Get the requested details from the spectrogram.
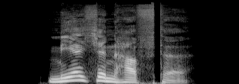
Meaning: inflection of märchenhaft: 1. strong/mixed nominative/accusative feminine singular 2. strong nominative/accusative plural 3. weak nominative all-gender singular
- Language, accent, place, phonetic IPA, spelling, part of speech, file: German, Germany, Berlin, [ˈmɛːɐ̯çənhaftə], märchenhafte, adjective, De-märchenhafte.ogg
